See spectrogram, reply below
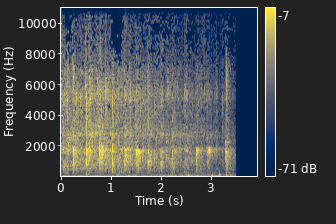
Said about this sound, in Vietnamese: Một tràng vỗ tay thật nồng nhiệt.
